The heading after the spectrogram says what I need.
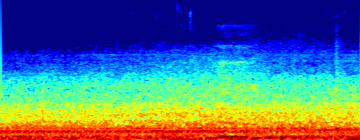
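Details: GMC Denali road test: low drone under heavy road rumble with a faint steady hum while driving; humming suspected to come from the differential.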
